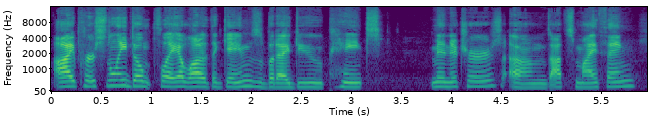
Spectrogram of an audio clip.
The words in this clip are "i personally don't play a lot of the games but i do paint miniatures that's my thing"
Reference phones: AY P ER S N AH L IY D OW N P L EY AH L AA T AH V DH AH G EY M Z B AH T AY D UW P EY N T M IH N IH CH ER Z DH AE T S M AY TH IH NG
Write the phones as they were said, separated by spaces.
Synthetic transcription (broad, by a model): AY P ER S N L IY D OW N P L EY AH L AA T AH V DH AH G EY M Z B AH T AY D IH P EY N T M IH N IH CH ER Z DH AE T S M AY TH IH NG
